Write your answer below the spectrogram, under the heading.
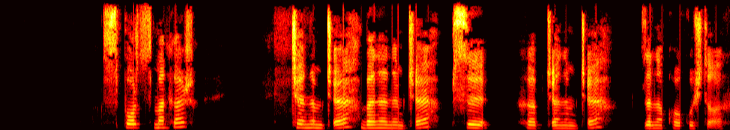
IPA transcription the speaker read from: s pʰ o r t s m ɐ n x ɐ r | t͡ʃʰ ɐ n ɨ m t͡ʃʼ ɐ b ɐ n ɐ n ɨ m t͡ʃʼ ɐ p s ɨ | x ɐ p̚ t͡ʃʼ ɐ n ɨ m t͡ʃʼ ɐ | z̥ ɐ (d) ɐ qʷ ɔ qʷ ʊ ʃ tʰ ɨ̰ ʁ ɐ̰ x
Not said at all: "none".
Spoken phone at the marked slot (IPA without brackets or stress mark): n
